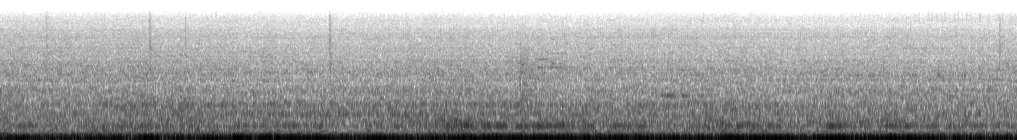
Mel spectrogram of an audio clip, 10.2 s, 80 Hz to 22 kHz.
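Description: Ferrari LaFerrari Aperta's 6.3-litre V12 running at a steady low idle, with a deep, even note.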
